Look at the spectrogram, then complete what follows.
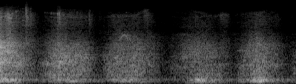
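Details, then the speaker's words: Wheeling machine (English wheel) with flat-faced bottom wheels smoothing a sharp-radius panel: even, soft rasping sweeps about twice a second, no clapping, after creeping up pressure with the bottom adjuster; wheels now rolling smoothly. "I just creeped up a little bit with our bottom adjuster you can hear it starting to sound a little smoother"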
